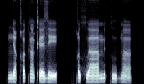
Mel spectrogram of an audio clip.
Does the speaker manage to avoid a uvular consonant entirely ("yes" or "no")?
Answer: no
